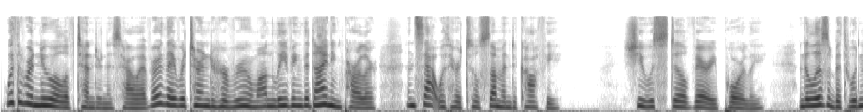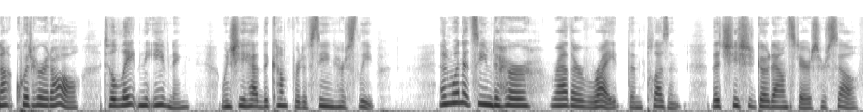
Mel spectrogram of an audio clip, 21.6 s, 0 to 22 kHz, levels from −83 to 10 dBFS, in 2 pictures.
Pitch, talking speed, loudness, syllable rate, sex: 215 Hz, 185 wpm, -17 LUFS, 5.2 syllables/s, female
